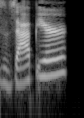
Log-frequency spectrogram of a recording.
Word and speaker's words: Zapier: And yes, it is Zapier, rhymes with happier.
